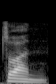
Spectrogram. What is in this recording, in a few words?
"zuan3", taiwanese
